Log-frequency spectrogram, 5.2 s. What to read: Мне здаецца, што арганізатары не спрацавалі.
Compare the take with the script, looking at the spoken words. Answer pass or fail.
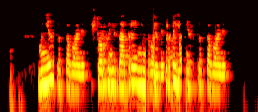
fail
